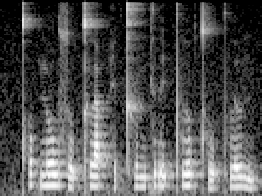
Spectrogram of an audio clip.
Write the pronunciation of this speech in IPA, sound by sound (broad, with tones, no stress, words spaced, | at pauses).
kʰo˥˩k̚noː˥˩wsu˨˩ʔ kʰla˦˥p̚he˨˩k̚tʰɯ˧ŋkri˥˩ʔ pʰlu˥˩ʔtʰu˨˩ʔ pʰlɯ˥˩ŋ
